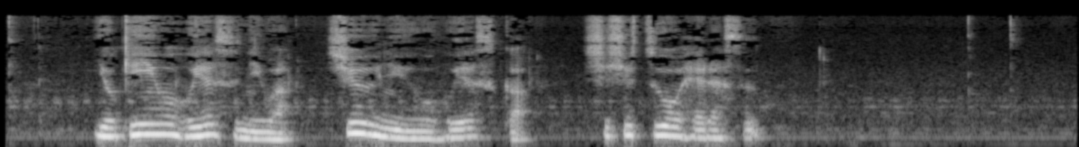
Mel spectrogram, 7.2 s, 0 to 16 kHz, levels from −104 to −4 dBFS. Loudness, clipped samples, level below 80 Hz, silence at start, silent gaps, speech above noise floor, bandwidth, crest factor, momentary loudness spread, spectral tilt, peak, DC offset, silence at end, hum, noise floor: -22 LUFS; under 0.1%; -60 dBFS; 0.05 s; none; 37 dB; 11.5 kHz; 20 dB; 14 LU; -5.5 dB/octave; -2 dBFS; under 0.1%; 2.1 s; none; -58 dBFS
